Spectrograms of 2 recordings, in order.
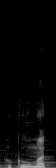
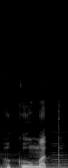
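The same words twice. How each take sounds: The two takes are said the same way.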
